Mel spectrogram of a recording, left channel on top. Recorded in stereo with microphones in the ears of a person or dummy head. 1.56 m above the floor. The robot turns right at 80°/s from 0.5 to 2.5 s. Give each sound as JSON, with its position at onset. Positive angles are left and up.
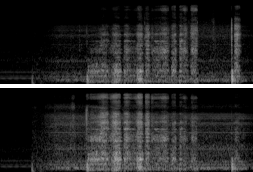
{"t": 0.3, "sound": "writing", "azimuth_deg": -95}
